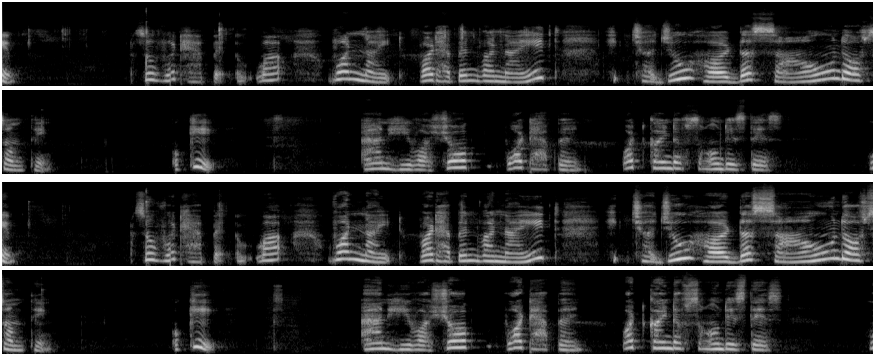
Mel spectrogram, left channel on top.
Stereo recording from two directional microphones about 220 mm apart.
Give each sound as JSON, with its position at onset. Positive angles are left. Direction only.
{"t": 1.5, "sound": "speech", "side_deg": -30}
{"t": 10.4, "sound": "speech", "side_deg": -30}
{"t": 12.3, "sound": "speech", "side_deg": -30}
